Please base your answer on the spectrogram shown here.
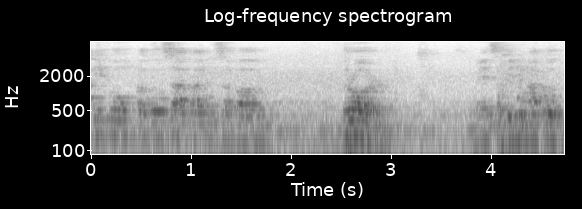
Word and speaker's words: דְּרוֹר: So, pronunciation po ng meaning of freedom, release, liberty is draw.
